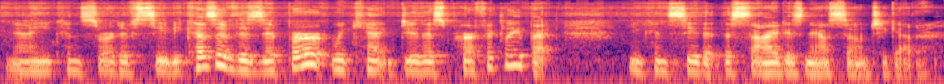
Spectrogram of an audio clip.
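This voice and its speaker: A woman giving a step-by-step hands-on tutorial as an instructor, speaking in a careful, unhurried, informal and reassuring way. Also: low-pitched, vocal fry, darkish tone, breathy edge. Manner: careful, unhurried, explaining each small step. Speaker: sewing instructor. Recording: some background noise.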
